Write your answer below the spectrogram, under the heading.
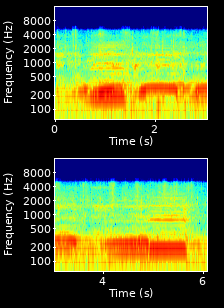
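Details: A herd of cattle is moved slowly between pastures by two herding dogs. It gives a run of deep, drawn-out moos, each about a second long, in low steady tones with slight upward bends.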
